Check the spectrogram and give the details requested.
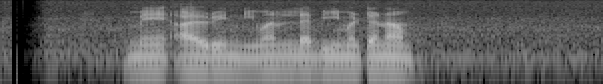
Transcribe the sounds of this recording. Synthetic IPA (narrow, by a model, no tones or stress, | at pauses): meːʔajuɾinːiʋanlæbiːməʈənam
